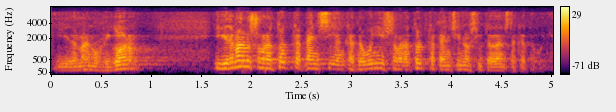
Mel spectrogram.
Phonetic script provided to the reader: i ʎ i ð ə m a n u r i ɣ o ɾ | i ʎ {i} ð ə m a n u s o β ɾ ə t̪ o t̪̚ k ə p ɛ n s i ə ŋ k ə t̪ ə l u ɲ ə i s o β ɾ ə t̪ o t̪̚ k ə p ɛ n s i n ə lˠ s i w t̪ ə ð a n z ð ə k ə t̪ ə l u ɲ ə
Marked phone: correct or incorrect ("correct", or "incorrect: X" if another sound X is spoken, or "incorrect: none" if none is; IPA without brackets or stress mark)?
correct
